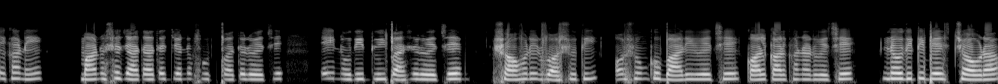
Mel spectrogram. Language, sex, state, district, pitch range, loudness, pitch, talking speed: Bengali, female, Jharkhand, Jamtara, 230-255 Hz, -16 LUFS, 245 Hz, 120 wpm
